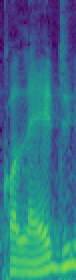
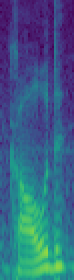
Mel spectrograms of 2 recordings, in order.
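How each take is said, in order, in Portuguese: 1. Uma sílaba vocálica extra é pronunciada antes do D. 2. A palavra tem uma sílaba só, terminando em D. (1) "não falo college" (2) "é called"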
